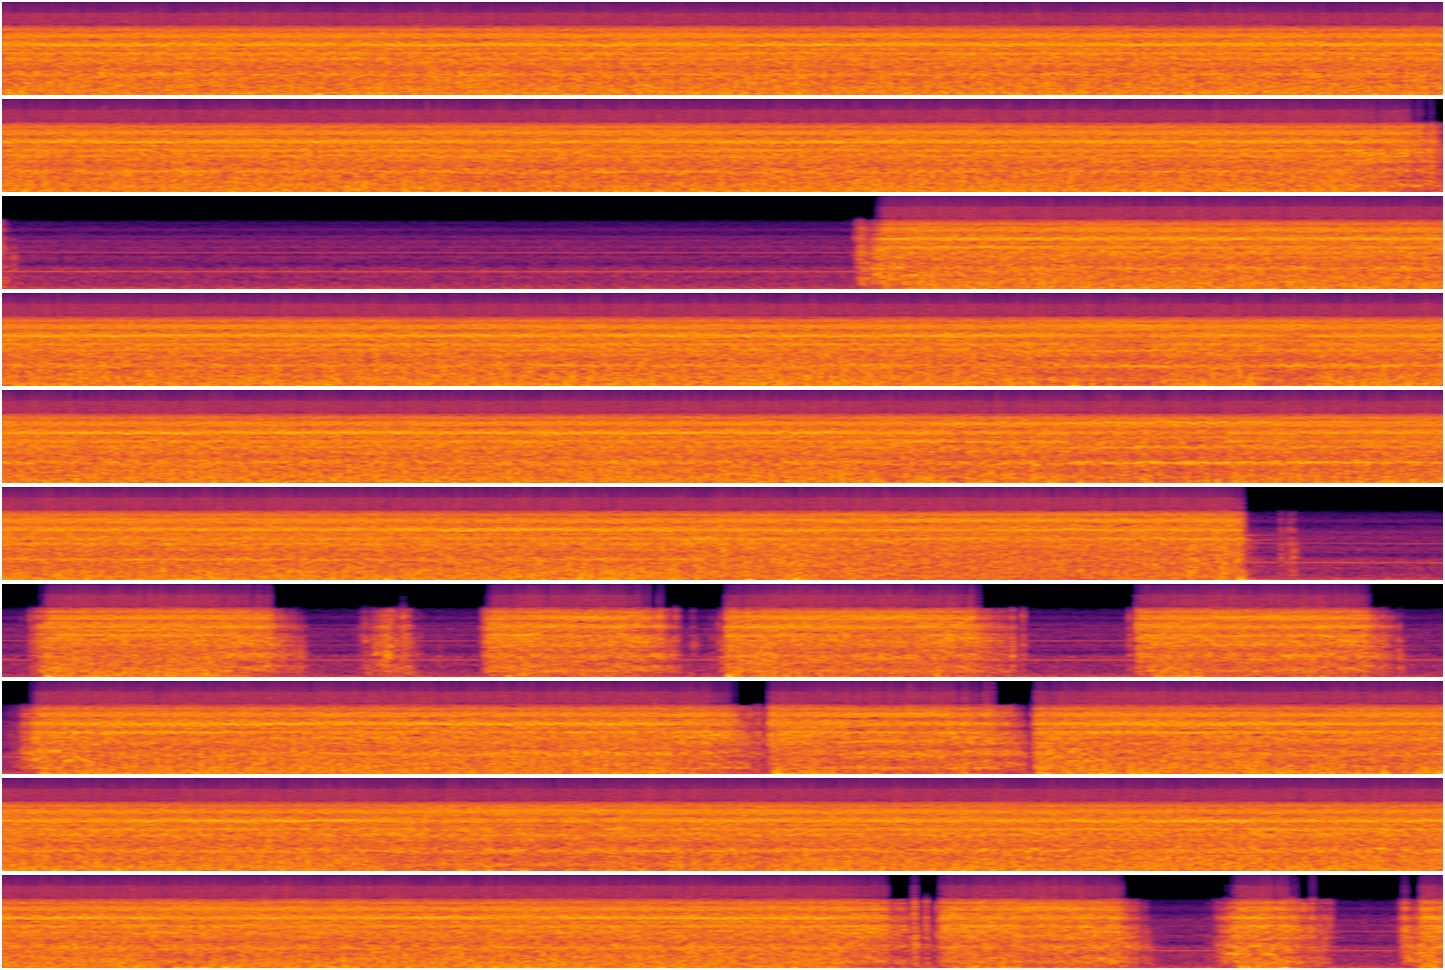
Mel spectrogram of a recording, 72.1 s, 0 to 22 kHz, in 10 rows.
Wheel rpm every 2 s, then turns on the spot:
220, 230, 230, 230, 220, 230, 210, 10, 0, 120, 220, 230, 230, 230, 220, 220, 220, 220, 230, 220, 190, 80, 60, 110, 80, 140, 190, 110, 210, 220, 230, 220, 220, 220, 150, 50.
none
